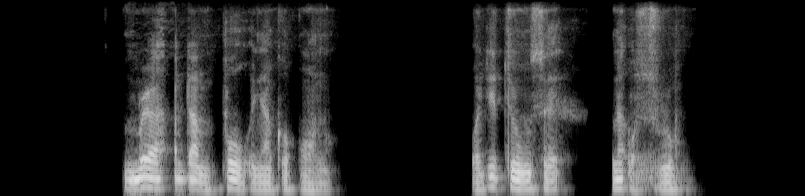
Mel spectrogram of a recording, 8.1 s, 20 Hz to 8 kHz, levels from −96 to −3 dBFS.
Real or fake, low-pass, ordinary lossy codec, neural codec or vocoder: fake; 7.2 kHz; Opus, 24 kbps; codec, 16 kHz in and 24 kHz out, 2.2 kbps, FireRedTTS-2 codec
